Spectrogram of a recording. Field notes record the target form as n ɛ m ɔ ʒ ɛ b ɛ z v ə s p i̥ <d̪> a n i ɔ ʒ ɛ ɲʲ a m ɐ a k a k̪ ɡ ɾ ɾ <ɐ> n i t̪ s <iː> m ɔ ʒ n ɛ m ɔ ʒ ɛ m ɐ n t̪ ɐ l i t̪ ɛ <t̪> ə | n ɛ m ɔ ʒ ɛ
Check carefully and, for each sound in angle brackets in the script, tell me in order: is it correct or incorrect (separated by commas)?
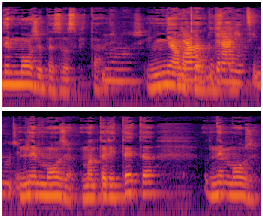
incorrect, incorrect, incorrect, correct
